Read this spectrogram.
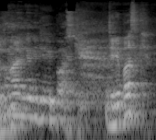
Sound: voice-over

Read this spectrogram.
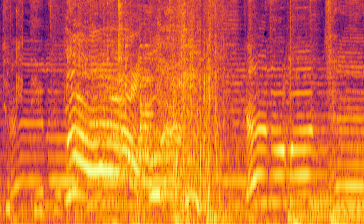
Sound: scream

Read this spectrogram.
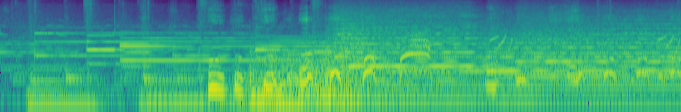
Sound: monkey noises

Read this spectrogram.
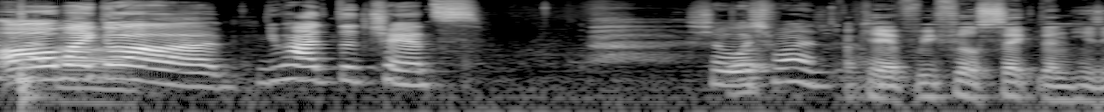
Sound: sighing

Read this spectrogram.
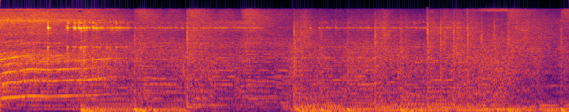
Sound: upbeat rock music continues; machine whirring

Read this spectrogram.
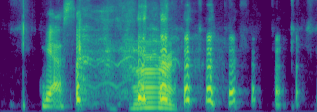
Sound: laughs

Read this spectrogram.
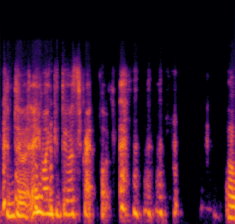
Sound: laughs

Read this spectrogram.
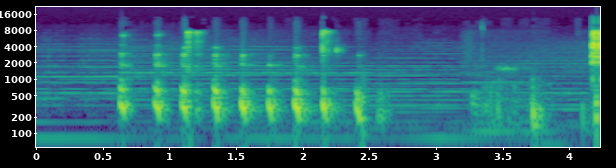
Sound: giggling

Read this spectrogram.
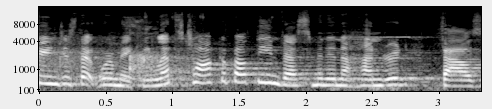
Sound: applause

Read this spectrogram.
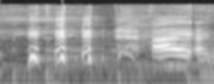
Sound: heh hehe he

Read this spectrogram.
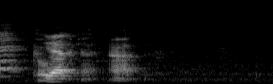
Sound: none

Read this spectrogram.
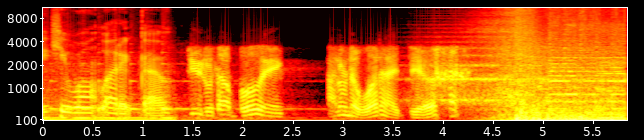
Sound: laughs

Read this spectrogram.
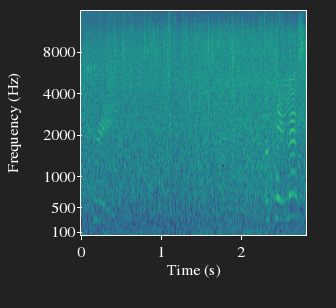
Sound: rain

